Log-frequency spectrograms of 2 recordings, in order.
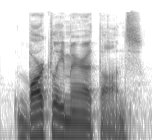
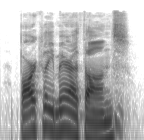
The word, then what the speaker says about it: Barkley Marathons: Well, the answer is Barkley Marathons, mm-hmm. and it's it's pronounced that way too. It is Barkley Marathons, not Barkley Marathon.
